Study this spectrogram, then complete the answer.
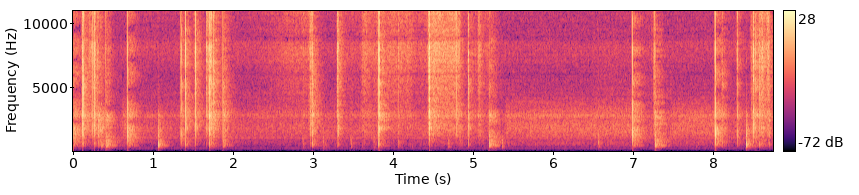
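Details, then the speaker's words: Ranger RCI 2950 radio on the bench with power on: sharp, irregular crackles and pops over a low hum, coming and going as the board near a replaced capacitor is pressed with a non-conductive tool. An intermittent connection is suspected, not confirmed. "in this area right here, there is a capacitor that I replaced, and I just want to lift up the back side, and I'll push down on the yeah, see, it's not making that noise now, see?"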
